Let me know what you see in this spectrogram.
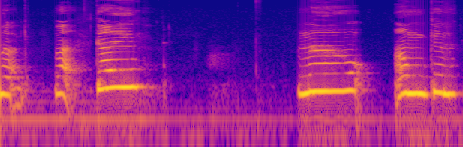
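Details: Dysarthric speech from cerebral palsy in a woman, recorded while she talks through her daily routine during quarantine.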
